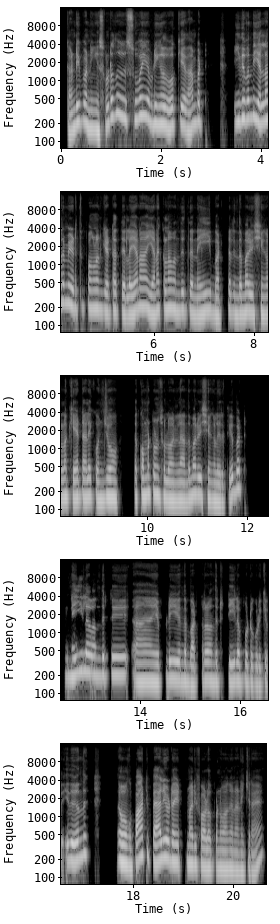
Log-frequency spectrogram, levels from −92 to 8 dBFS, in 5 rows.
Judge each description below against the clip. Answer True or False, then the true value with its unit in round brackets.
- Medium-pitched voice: True (165 Hz)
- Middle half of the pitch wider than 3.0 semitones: True (4.0 semitones)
